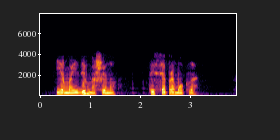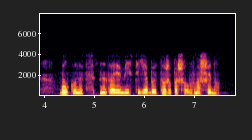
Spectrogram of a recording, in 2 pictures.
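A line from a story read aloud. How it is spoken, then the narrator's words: Very calm. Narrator (Russian): Он сказал очень спокойно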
